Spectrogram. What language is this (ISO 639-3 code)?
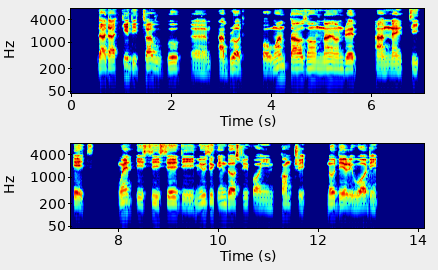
pcm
